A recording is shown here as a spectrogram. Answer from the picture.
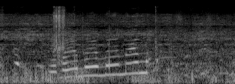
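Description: A child calling out in one long rising cry, with steady outdoor noise behind it.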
